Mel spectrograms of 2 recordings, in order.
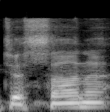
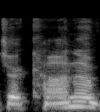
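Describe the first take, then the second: First: The middle consonant is a soft s sound. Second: The middle consonant is a hard k sound. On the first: The speaker calls it right. "it's actually" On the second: The speaker calls it wrong. "they might pronounce it"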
